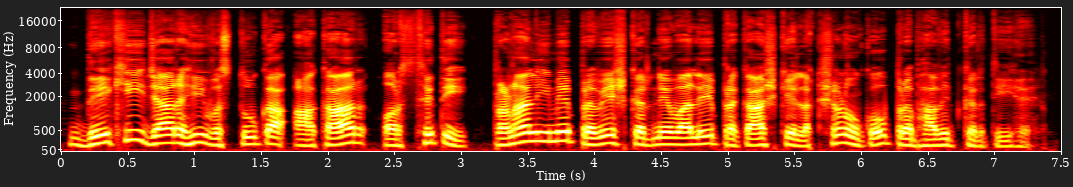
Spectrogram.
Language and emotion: Hindi, neutral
